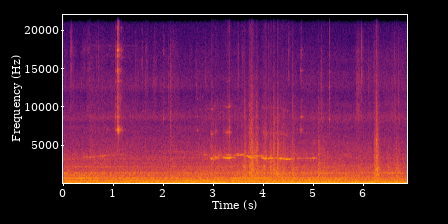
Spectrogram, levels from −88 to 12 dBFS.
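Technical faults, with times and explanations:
Throughout: hard clipping. The audio is driven about 14 dB past what the stage can pass, so roughly a sixth of the waveform is sliced flat. Unlike soft saturation's rounded warmth, these squared-off tops spray high harmonics, giving a harsh fuzz on every loud sound.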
